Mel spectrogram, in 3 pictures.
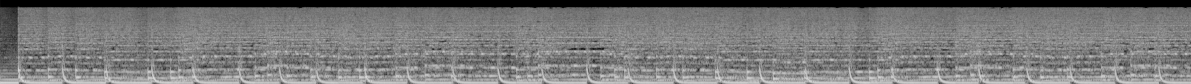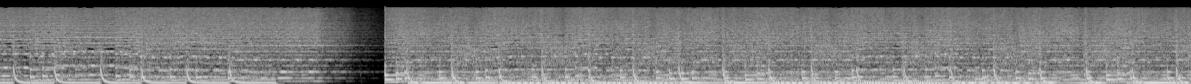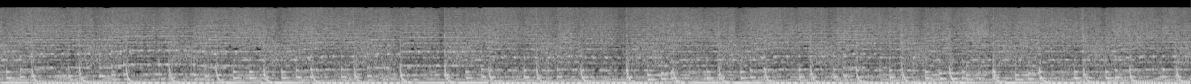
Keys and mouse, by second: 1.8-10.5 drag, 15.8 KP_1, 22.5 r, 26.5-27.9 drag, 27.9 KP_7, 34.5 r.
